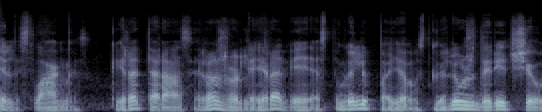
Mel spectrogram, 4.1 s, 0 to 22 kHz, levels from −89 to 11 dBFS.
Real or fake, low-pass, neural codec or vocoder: fake; 14.4 kHz; codec, 44.1 kHz, 7.8 kbps, DAC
